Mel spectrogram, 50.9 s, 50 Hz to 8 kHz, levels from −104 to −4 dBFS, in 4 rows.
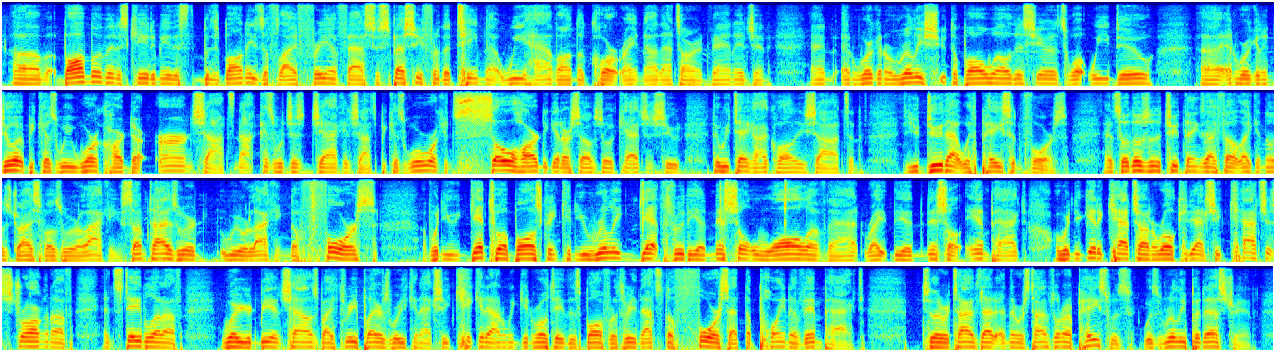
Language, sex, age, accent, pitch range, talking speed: English, male, 30-49, American, 105-125 Hz, 240 wpm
